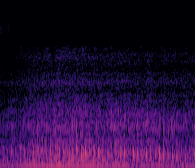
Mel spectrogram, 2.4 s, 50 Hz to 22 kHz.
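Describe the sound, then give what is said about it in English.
A helicopter bringing U.S. President Donald Trump back to the White House in the evening; its steady, rapid rotor chop and deep engine drone hold at a constant, fairly loud level throughout, with no voices. “The helicopter yesterday evening that brought U.S. President Donald Trump back to the White House after 72 hours of hospitalization for the deadly COVID-19 virus.”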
